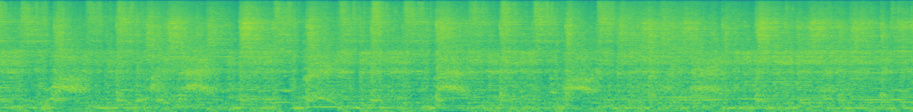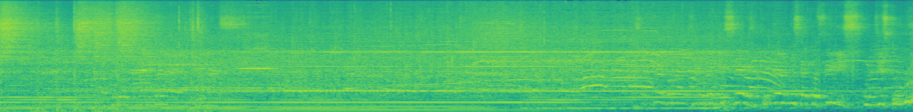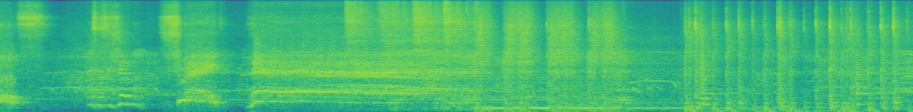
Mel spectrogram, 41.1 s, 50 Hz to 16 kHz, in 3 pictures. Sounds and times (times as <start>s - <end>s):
Music: 0.0s - 26.6s, 32.0s - 41.0s.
